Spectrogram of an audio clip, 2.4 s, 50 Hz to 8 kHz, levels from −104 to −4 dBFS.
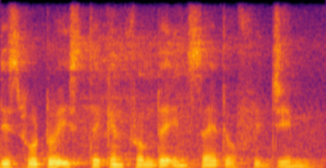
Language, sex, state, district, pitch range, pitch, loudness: English, male, Arunachal Pradesh, Papum Pare, 95-120 Hz, 110 Hz, -17 LUFS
